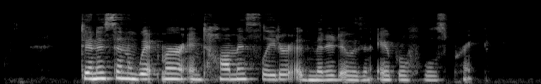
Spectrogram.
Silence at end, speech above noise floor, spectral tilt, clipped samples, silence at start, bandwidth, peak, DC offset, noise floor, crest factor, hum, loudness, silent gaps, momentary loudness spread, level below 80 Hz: 0.7 s; 45 dB; -6 dB/octave; under 0.1%; 0.8 s; 11.5 kHz; -2 dBFS; under 0.1%; -63 dBFS; 16 dB; none; -18 LUFS; none; 17 LU; -58 dBFS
